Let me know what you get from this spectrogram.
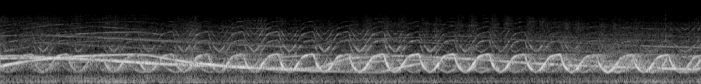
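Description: Fire engine sirens: two sirens sounding together, one a slow wail that rises and then falls over several seconds, the other a fast yelp cycling about two to three times a second.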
